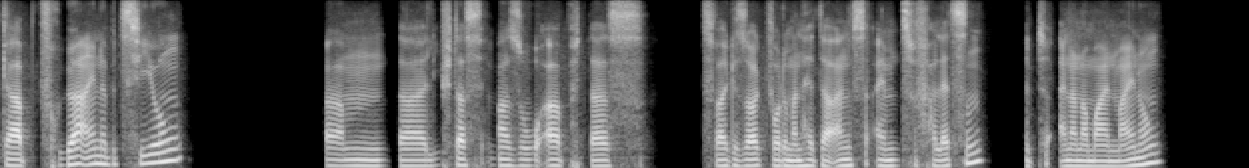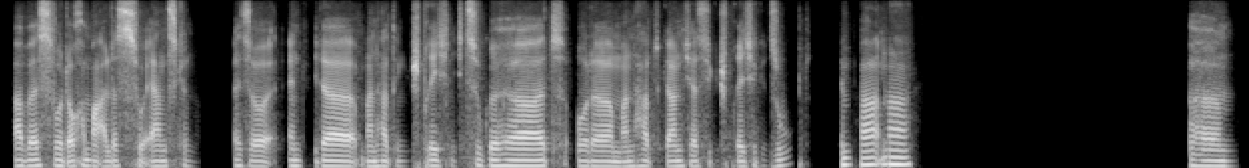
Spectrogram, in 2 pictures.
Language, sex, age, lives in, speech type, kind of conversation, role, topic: German, male, 20-24, Germany, conversation, podcast, guest, Was bedeutet Vertrauen in einer Beziehung für dich?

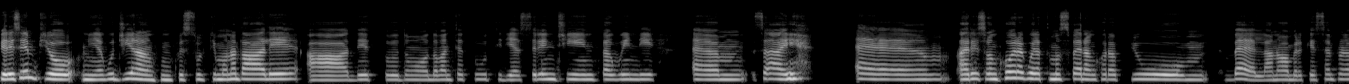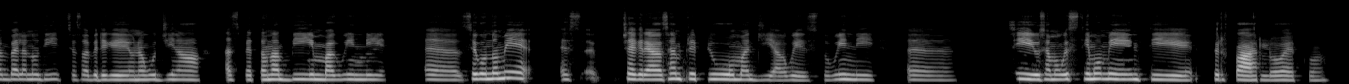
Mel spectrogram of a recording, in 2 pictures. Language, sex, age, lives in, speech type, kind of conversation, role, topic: Italian, female, 25-29, Italy, conversation, podcast, guest, Qual è una cena che hai preparato per altre persone e che ricordi bene?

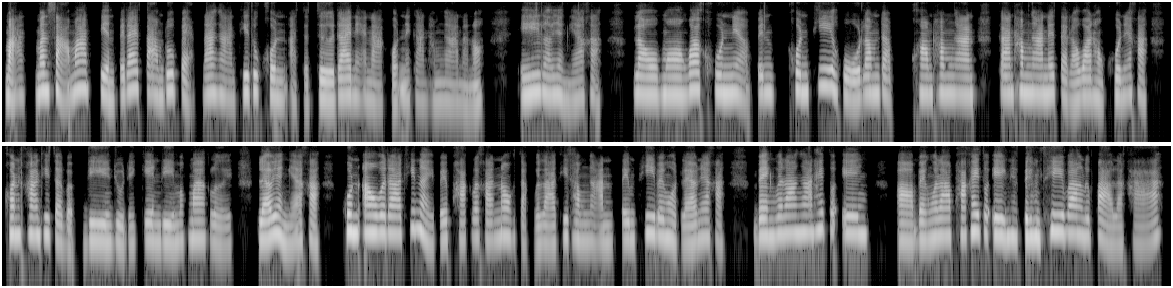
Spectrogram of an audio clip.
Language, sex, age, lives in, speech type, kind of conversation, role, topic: Thai, female, 35-39, Thailand, conversation, podcast, host, ตอนเช้าคุณใช้อะไรช่วยวางแผนวันทำงานบ้าง?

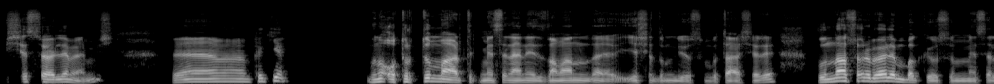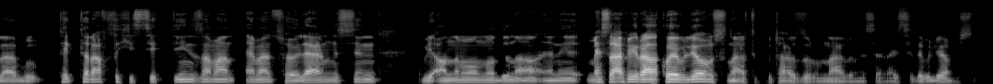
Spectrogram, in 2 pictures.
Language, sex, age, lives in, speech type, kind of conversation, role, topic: Turkish, male, 35-39, Spain, conversation, advice, advisor, Dostlukta tek taraflı emek ve çaba dengesizliği hissi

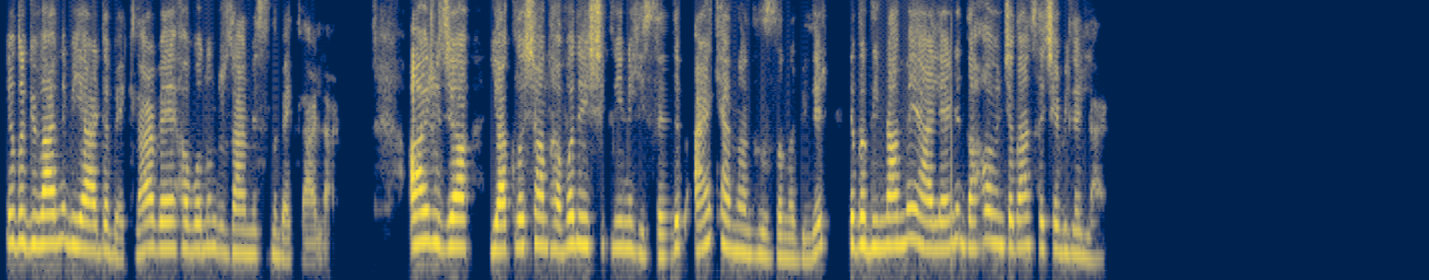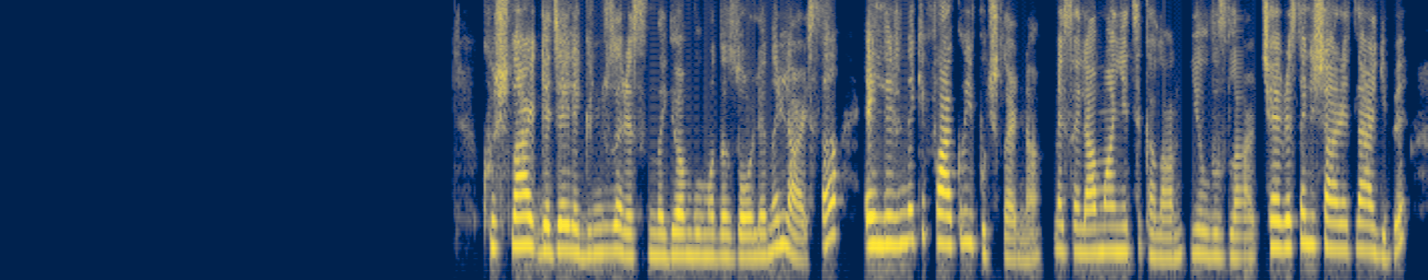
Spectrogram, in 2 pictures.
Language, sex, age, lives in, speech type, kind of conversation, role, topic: Turkish, female, 25-29, United States, read, expert-assistant, expert, Kuşlar nasıl yön bulur?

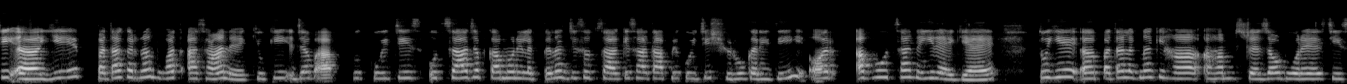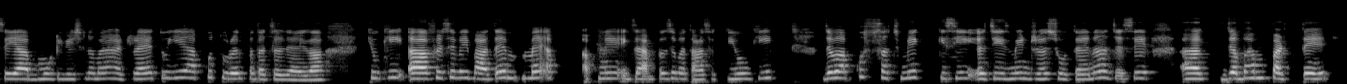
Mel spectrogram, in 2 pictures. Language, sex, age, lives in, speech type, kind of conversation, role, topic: Hindi, female, 20-24, India, conversation, podcast, guest, जब प्रेरणा गायब हो जाती है, तो आप उसे वापस पाने के लिए कौन-सा तरीका अपनाते हैं?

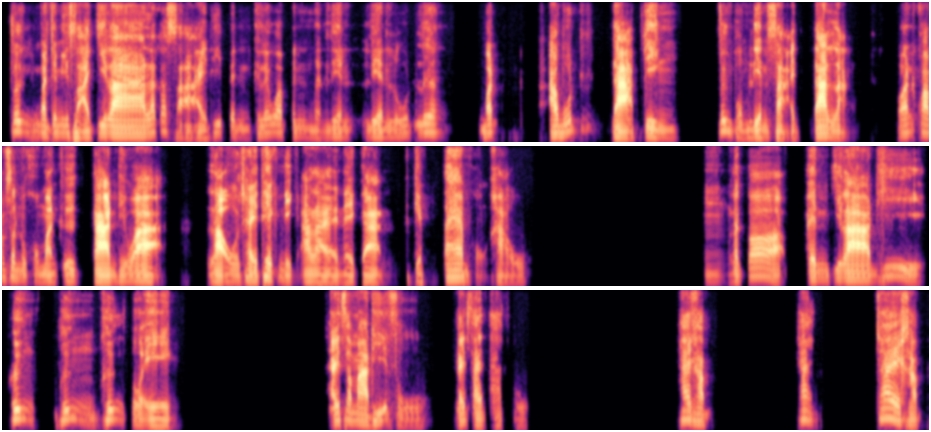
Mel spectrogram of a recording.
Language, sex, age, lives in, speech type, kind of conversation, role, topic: Thai, male, 40-44, Thailand, conversation, unstructured, none, คุณคิดว่าการเล่นกีฬาในร่มหรือกลางแจ้งสนุกกว่ากัน?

